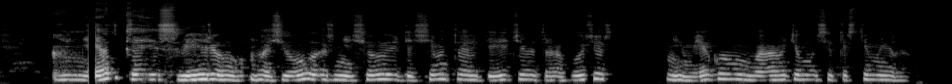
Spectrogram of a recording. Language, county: Lithuanian, Klaipėda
